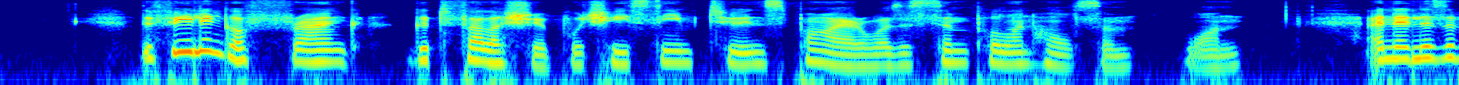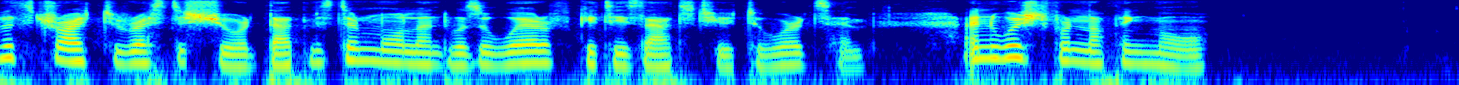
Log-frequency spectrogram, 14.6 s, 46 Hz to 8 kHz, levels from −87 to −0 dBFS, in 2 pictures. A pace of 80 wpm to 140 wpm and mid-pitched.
No: average, 150 wpm; medium, 175 Hz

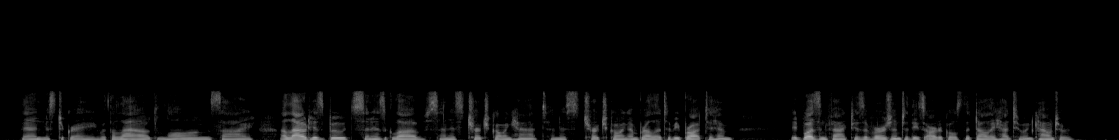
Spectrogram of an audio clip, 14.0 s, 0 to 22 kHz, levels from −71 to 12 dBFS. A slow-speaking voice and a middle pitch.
No: average, 185 wpm; medium, 170 Hz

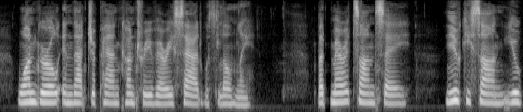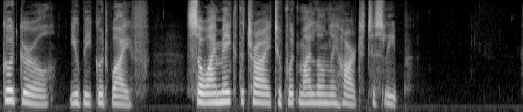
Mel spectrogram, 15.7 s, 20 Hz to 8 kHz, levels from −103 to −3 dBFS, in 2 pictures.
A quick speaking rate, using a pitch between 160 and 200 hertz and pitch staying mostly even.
No: slow, 135 wpm; high, 190 Hz; narrow, 2.3 semitones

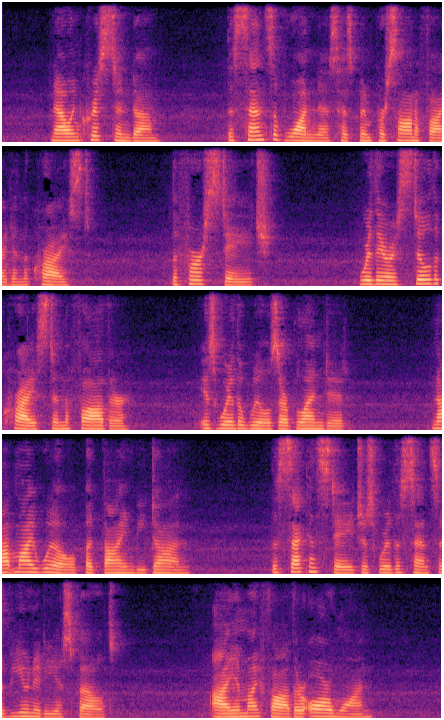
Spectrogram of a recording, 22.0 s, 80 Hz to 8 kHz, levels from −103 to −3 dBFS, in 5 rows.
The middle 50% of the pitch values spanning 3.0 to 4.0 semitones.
No: narrow, 2.5 semitones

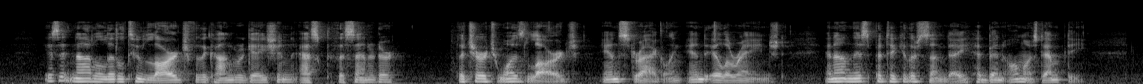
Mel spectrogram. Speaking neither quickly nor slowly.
Yes: average, 165 wpm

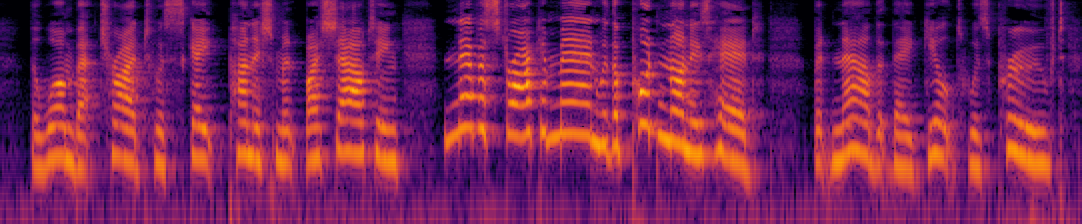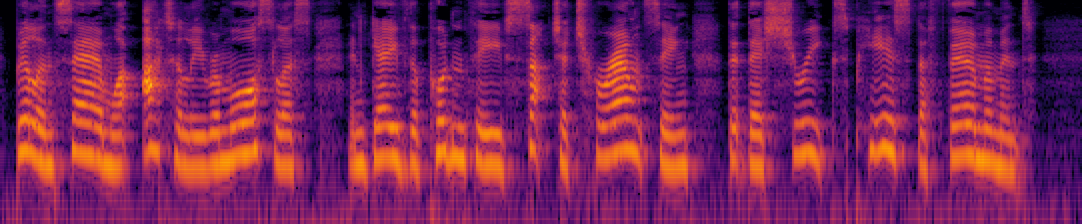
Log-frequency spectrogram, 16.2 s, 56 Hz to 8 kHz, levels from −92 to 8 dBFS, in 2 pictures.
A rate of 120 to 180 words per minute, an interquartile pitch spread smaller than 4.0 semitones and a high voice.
No: average, 165 wpm; average, 4.8 semitones; high, 240 Hz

